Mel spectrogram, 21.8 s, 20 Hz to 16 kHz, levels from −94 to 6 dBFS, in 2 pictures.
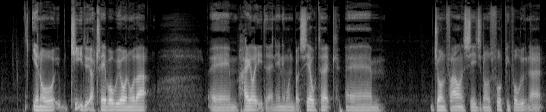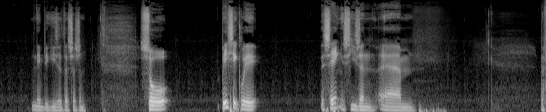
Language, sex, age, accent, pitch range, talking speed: English, male, 30-49, British, 95-115 Hz, 110 wpm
